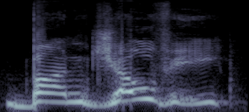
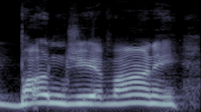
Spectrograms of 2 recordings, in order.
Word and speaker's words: Bongiovanni: bungiovanni is uh well other people pronounce his last name Bon Jovi uh but it's actually bungiovanni look at him dude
